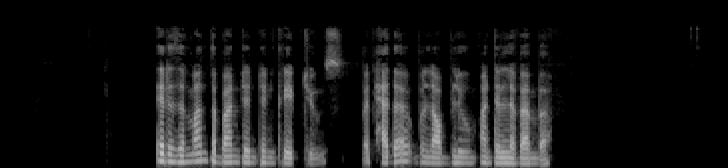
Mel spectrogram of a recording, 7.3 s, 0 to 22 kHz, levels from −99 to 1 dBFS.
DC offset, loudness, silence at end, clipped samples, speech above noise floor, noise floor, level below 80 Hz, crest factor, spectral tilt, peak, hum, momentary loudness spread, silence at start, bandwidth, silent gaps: under 0.1%; -36 LUFS; 1.8 s; under 0.1%; over 55 dB; under -90 dBFS; -76 dBFS; 24 dB; -6 dB/octave; -14 dBFS; none; 11 LU; 1.55 s; 11.5 kHz; none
